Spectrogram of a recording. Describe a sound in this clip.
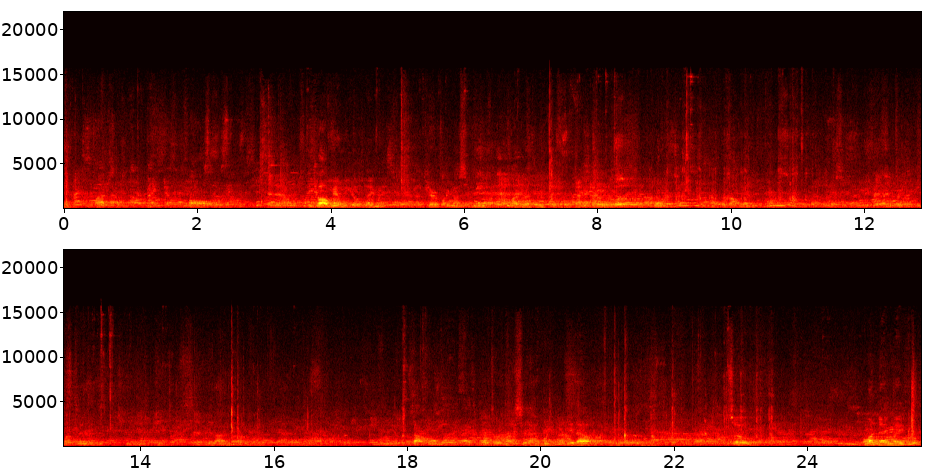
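Several adult men and women chat with one another in a large, echoing hall.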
